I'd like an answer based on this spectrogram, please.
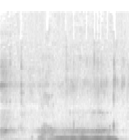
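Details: Female Manx kitten making a growling noise at mealtime out of food aggression, one sustained, wobbling, low harmonic growl of about one second that stops abruptly.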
